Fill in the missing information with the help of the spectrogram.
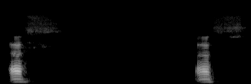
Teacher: the letter fa, the upper two incisors, the tips with the inside of the bottom lip.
